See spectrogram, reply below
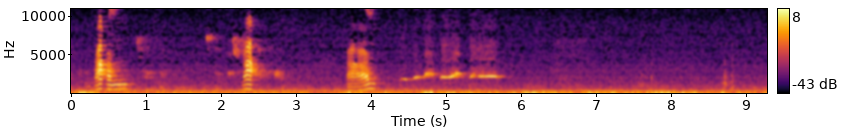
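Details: Talking parrot mimicking a cat: three cat-like meows, each sliding downward, about two seconds apart, followed by a short rising whistled note and a thinner tail, with a low indoor hum beneath.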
